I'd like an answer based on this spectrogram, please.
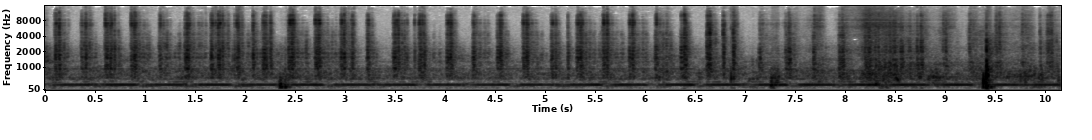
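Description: Rudder and aileron servos of a foam RC plane jittering: rapid, irregular clicking over a faint steady hum, with one louder click near the end. This servo chatter happens only when the ArduPlane APM 2.6 flight controller is in stabilized mode.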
